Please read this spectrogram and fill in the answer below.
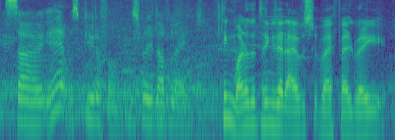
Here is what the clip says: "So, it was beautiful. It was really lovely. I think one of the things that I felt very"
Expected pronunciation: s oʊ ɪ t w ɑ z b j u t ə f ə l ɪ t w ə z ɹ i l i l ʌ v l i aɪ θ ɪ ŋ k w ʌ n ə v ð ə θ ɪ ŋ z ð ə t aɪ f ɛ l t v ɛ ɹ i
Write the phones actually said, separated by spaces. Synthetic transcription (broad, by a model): s oʊ ɪ t w ɑ z b j u t ə f ə l ɪ t w ə z ɹ i l i l ʌ v l i aɪ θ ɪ ŋ k w ʌ n ə v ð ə t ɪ ŋ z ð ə t aɪ f ɛ l t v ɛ ɹ i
